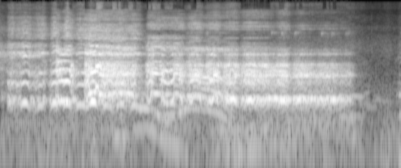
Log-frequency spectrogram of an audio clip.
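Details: Kukuak Balenggek roosters crowing together during a joint training session in Ampang Kualo, Kota Solok; overlapping, rich harmonic crows with wavering, curving notes run for over three seconds, then fade.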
